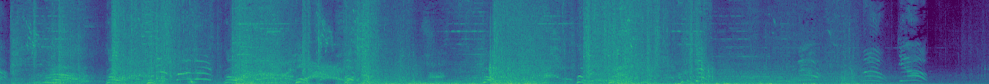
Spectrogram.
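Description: Weapons clash and heavy blows thud in a fierce fight.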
